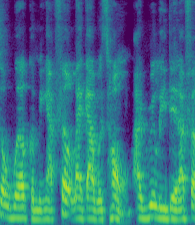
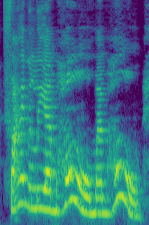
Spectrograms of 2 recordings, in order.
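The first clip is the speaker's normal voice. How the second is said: tearful relief; 10 semitones higher than usual. Retold or imitated. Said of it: "the tears just started coming out my eyes".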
